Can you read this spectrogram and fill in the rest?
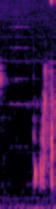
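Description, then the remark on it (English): A quick, quiet sip from a strawberry-flavored drink: a few short wet slurping bursts, following a moment of near silence, with no talking. “I'm going to take a sip of this.”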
